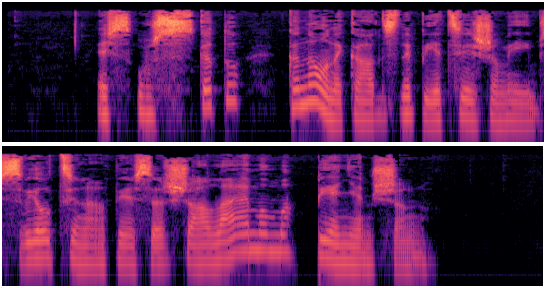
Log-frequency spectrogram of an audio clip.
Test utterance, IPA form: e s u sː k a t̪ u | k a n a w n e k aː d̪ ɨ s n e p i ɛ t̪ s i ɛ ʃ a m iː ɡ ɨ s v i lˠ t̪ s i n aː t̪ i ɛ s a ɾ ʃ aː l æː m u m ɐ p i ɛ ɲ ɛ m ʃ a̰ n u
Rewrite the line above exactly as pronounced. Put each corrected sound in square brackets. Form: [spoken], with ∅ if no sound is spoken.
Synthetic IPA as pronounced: e s u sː k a t̪ u | k a n a w n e k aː d̪ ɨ s n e p i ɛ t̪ s i ɛ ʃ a m iː [b] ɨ s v i lˠ t̪ s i n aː t̪ i ɛ s a ɾ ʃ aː l æː m u m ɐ p i ɛ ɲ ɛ m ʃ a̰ n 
